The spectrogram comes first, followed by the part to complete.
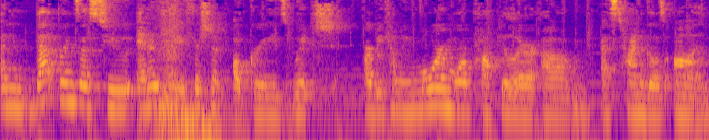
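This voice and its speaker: With music in the background, a woman of medium pitch speaks at a moderate pace with ordinary pitch variation. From Newfoundland, Canada. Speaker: realtor. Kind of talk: real estate advice talk to camera.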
